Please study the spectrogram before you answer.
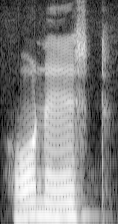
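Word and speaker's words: honest: 15 number question है भ्रष्ट इज होनेस्ट मैन, 15 number का जो होगा ऑप्शन नंबर बी जो हॉनेस्ट है एच साइलेंट है और ए के साथ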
